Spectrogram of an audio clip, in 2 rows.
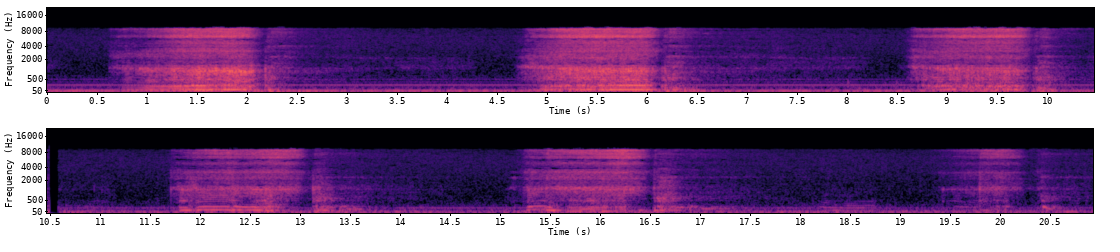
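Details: Loud, regular snoring during sleep, about 15 breaths a minute, with rattling noise on each inhalation.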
